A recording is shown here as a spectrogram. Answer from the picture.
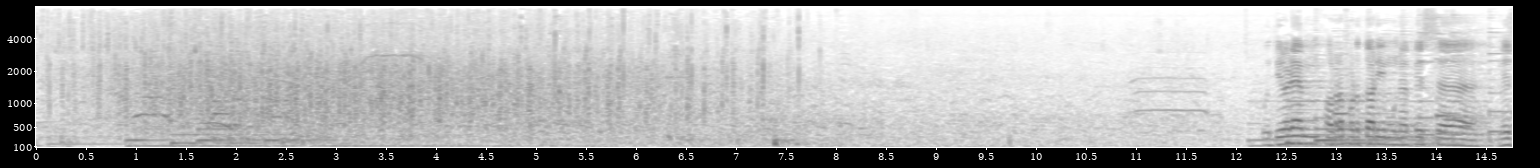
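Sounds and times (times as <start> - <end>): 
audience applause: 0.0 - 8.0
speech: 12.4 - 14.7.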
